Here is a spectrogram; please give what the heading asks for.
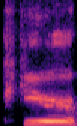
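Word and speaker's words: Pyure: e pi you're it's you can pronounce it pure but there's a lie between the P and the U and it's organic and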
